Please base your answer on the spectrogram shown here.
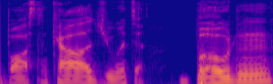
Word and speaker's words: Bowdoin: You went to Bowdoin College. Did I pronounce it right? You did.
